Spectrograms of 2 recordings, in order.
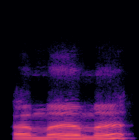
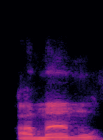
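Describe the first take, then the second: First: The word ends with an 'a' vowel. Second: The word ends with a 'u' vowel. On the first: The speaker calls it right. "yang betul ialah amama" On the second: The speaker calls it wrong. "Amamu ini dengan dhammah"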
